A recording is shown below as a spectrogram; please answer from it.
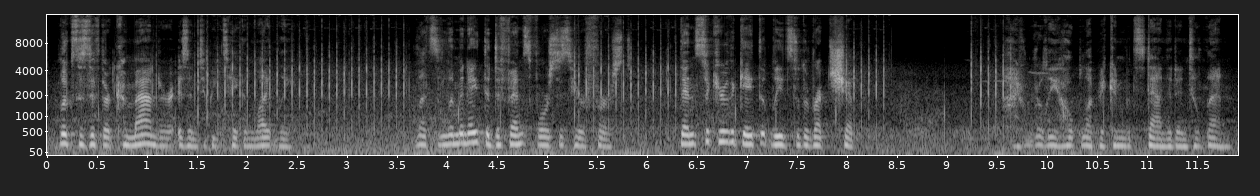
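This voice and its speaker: An actress playing a tough, no-nonsense squad fighter in a video game, talking bluntly and briskly. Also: female voice, on the low side, natural voice. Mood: urgent, determined. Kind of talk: video game combat dialogue. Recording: gunfire and battle noise behind.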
